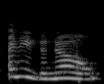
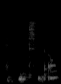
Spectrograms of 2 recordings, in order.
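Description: First: High, voiced burst of impatience; worked-up, high-pitched demand; desperate insistence. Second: Tiny, very soft plea; high and faint, almost whispered; desperate hush. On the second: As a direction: barely let it out. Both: Real, not acted. Desperate to learn the ending.

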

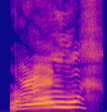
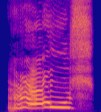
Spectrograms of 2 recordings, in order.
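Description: First: High, long-drawn enraged yell; all-out furious scream. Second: High, loud enraged yell; furious scream. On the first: Teacher at gleeful pupil, screaming at full pitch. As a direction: scream it out at the very top of your voice. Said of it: "schrie Herr Groll noch lauter". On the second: Teacher red-faced at torn sleeve, screaming. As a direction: scream the pupil out of the room. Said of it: "schrie Herr Studienrat Groll". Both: Acted.

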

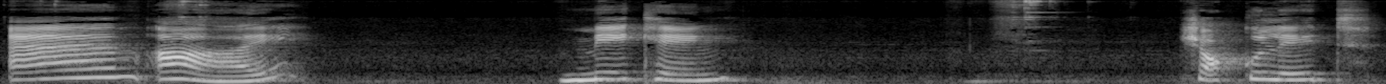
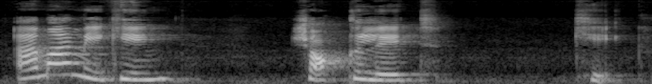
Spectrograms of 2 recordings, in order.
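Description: First: Slow word by word. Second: Said in the usual way. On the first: Shown as a demonstration. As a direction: question spaced out word by word. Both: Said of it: "my question can be".

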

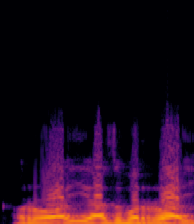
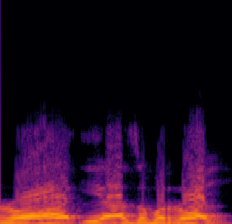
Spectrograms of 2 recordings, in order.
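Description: Both takes have the same delivery.

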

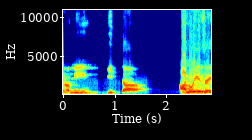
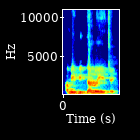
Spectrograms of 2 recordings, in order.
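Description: First: বিদ্যা and আলোয়ে kept apart by pauses; unjoined words. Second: বিদ্যা and আলোয়ে run into one word; joined, shortened বিদ্যালয়ে. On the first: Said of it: "এটা না বলে যদি বলি". (বিদ্যা আর আলোয়ে আলাদা করে উচ্চারণ) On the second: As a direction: merge the two আ sounds in বিদ্যালয়ে. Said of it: "একটু সংক্ষিপ্ত করে বলি". (বিদ্যালয়ে একসাথে, সংক্ষিপ্ত করে) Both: Shown as a demonstration.

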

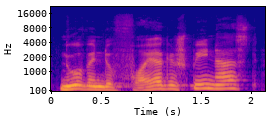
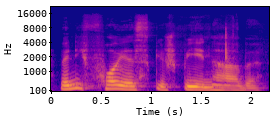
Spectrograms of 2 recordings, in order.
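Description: First: Said in the usual way. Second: „Feuers“ endet auf S statt R. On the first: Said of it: "fragte der Sams". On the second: A narrator's reading. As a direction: langsam „Feuers“ mit S am Ende sagen. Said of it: "Du kannst kein R". (Sprachfehler: gedehntes „Feuers“ mit S)

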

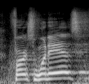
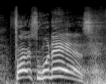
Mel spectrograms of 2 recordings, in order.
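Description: First: Said in the usual way. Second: First one is thrown high with big energy; energized call-out. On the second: Shown as a demonstration. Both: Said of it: "I need to say it like this".

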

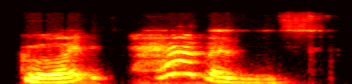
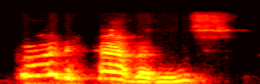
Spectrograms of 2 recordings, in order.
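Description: First: A touch louder, slow dismayed outcry; mother and grandmother reacting to the stunt, mild shout. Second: High, slow startled gasp of words; shocked cry. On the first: Understated shout. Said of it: "shouted my mother and grandmother in unison". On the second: Startled high cry. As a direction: grandmother crying out in alarm at breakfast. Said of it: "cried my grandmother". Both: A narrator's reading.

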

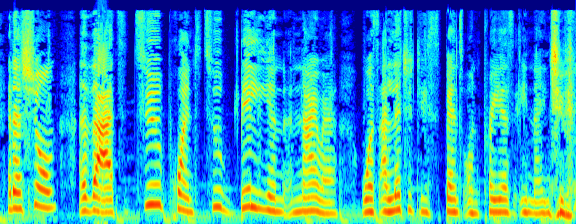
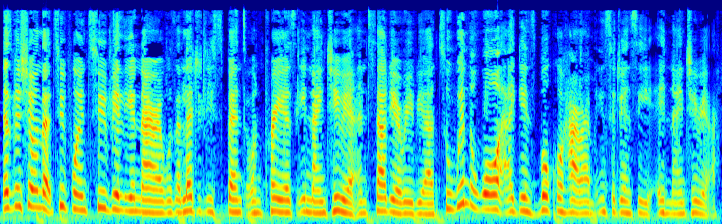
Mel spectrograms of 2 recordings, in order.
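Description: First: Slow, holding back laughter; trying not to laugh. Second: Composed, serious restart; pulling yourself together. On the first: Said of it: "my mouth is doing happy". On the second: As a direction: straight news read, steadied. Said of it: "let me compose myself". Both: Real, not acted.

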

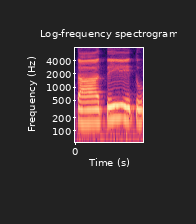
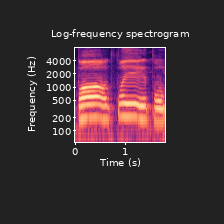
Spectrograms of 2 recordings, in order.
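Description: First: তা তি তু with light, gentle dental t; soft thin t. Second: ত তৈ তু dense and resonant, rounded vowels; deep thick t. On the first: Teacher contrasting with heavy letter, soft t. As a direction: keep তা, তি, তু thin, unthickened. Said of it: "নরমভাবে". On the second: Teacher showing the fuller sound, thick t. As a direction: let the heavy t ring in ত, তৈ, তু. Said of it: "গাঢ় করে উচ্চারণ করতে হবে". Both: Shown as a demonstration.

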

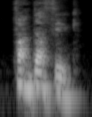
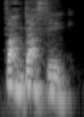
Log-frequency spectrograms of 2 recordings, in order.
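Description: No difference in how they are said.

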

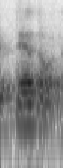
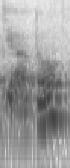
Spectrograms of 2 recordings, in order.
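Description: First: Dedo with a clear e vowel, "DEH-do"; e form. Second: Diado with a ya glide, "DYA-do"; ya form. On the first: Lecturer citing an exception in the text, dedo with e. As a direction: say dedo with no ya glide. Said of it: "he writes elsewhere". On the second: Lecturer ruling out a form, diado with ya. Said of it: "not diado". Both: Shown as a demonstration.

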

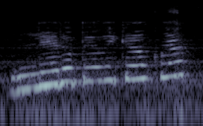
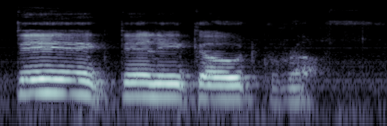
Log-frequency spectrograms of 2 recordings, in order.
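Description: First: High, soft little voice; little goat. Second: Slow, heavy big-goat voice. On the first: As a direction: introduce the tiny goat high and small. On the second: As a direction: draw the name out big and slow. Introduces the biggest goat. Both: A narrator's reading.

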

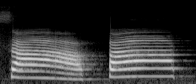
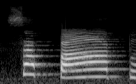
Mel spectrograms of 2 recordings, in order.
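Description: First: SAPATO drawn out as sa... pa... to, loud and very slow; syllable by syllable. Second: Said in the usual way. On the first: Shown as a demonstration. Teacher shows children the three pieces of sapato, syllable by syllable. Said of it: "você vai falando a palavra". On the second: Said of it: "qual foi a palavrinha".

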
